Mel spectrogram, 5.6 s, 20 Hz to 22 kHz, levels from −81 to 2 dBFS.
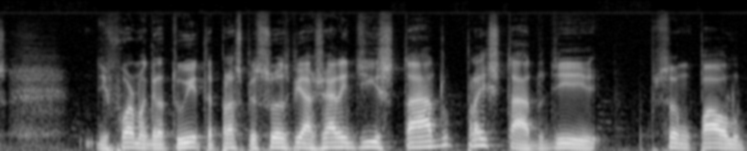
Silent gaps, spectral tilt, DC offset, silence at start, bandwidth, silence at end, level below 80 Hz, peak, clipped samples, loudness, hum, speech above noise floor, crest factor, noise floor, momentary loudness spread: none; -6.5 dB/octave; under 0.1%; 0 s; 16 kHz; 0 s; -34 dBFS; 0 dBFS; under 0.1%; -14 LUFS; none; 24 dB; 14 dB; -37 dBFS; 6 LU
